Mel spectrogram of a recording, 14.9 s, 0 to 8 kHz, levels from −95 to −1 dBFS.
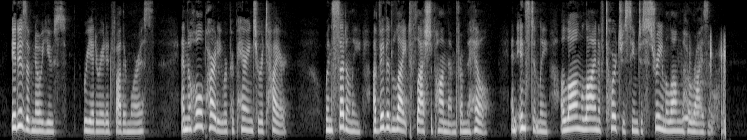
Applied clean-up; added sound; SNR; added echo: none; Telephone; 9 dB; none.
